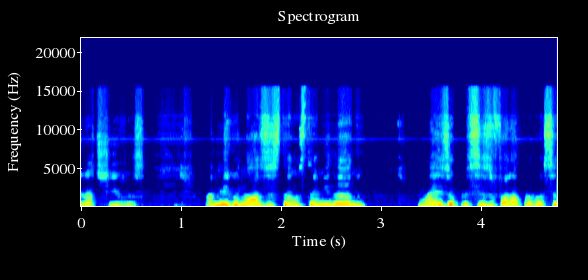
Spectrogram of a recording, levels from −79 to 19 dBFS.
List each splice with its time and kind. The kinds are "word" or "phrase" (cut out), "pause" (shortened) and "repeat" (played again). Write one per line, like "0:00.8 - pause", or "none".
none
